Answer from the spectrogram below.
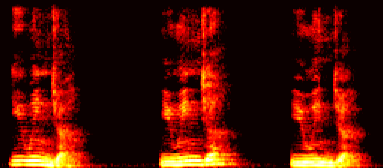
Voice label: "yuwindja", Dhurga; dulagaal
